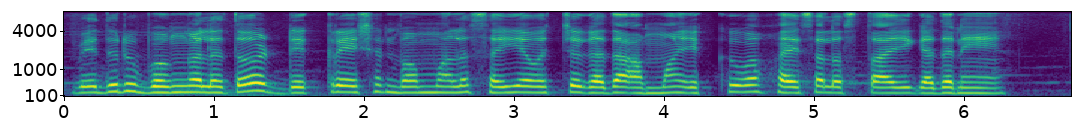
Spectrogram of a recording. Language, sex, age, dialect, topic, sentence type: Telugu, female, 31-35, Telangana, agriculture, statement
